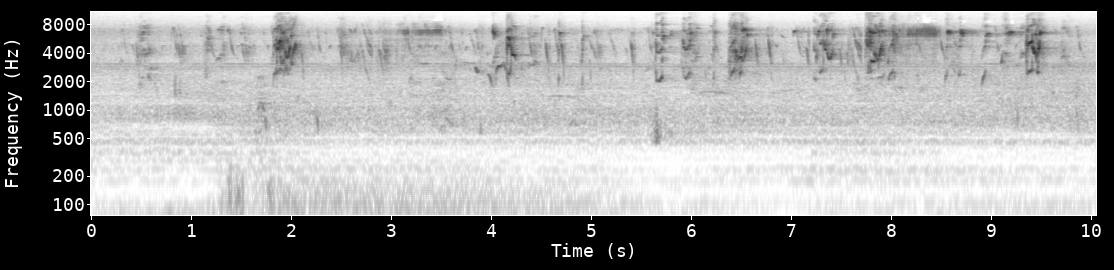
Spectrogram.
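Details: Several rosy-faced lovebirds feeding at Kyalami, Midrand, near Johannesburg, thought to be aviary escapees, eating Syringa berries, Yellowwood and California Pepper fruit. Near-continuous shrill chirping and chattering, loudest in repeated high bursts, with a brief low thump early on.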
